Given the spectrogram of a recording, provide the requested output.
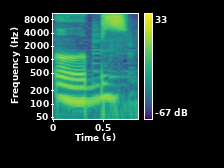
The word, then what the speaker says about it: herbs: Actually, it's pronounced herbs.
